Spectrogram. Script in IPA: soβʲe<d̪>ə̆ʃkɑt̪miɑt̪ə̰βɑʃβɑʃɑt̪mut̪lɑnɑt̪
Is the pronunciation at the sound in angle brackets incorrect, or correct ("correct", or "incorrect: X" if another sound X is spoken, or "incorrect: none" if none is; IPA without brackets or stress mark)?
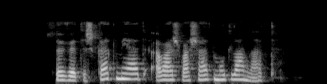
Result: incorrect: t̪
